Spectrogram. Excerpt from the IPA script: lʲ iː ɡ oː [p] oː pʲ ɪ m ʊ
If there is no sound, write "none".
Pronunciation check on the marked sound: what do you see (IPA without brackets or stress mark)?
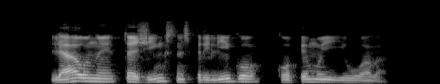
k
